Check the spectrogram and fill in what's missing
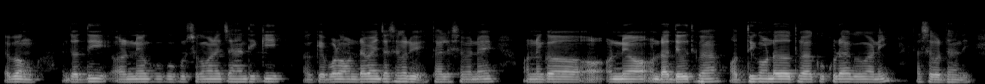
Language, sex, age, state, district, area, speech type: Odia, male, 30-45, Odisha, Nayagarh, rural, spontaneous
